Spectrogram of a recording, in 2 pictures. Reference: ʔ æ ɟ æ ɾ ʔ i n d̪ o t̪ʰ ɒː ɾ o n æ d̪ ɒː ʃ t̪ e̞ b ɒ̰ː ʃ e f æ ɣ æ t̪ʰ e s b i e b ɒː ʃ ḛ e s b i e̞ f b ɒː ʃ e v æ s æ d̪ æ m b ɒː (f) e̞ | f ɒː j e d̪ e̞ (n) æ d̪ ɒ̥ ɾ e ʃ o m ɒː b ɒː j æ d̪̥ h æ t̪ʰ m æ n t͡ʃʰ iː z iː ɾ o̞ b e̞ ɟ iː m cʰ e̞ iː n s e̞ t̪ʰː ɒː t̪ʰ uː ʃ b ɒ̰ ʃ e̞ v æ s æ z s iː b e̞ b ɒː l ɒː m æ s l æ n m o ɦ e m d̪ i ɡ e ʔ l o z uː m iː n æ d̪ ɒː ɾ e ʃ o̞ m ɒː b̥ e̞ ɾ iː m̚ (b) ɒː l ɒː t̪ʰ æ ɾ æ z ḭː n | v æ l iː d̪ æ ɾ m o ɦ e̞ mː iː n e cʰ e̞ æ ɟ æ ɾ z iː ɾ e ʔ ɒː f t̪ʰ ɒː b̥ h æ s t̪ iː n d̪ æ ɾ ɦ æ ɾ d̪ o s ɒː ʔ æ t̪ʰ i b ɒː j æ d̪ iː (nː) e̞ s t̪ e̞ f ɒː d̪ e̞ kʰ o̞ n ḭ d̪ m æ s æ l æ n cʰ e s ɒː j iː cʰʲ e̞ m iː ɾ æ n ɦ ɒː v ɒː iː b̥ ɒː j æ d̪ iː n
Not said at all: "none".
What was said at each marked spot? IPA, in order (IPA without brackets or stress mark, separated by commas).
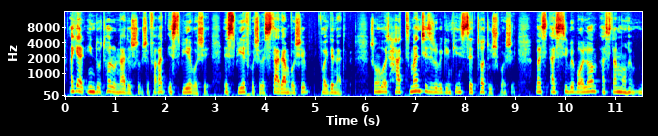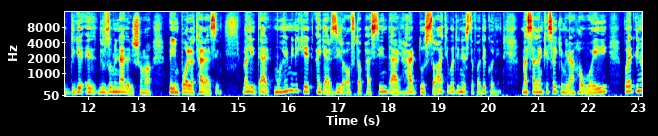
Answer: ʃ, n, b, n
